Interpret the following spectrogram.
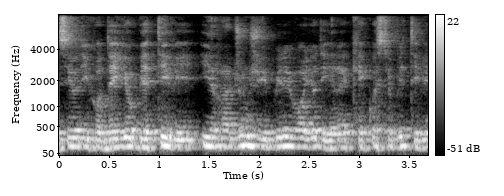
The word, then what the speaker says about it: irraggiungibili: vi chiederete Ma perché si dice irraggiungibili e non inr aggiungibili cioè perché la n diventa R semplicemente perché dopo c'è una R e quindi la n diventa una R cioè perché sarebbe difficile pronunciare inr aggiungibile allo stesso modo prima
